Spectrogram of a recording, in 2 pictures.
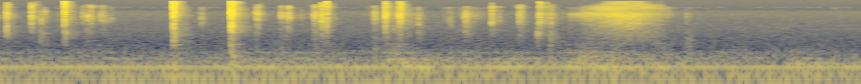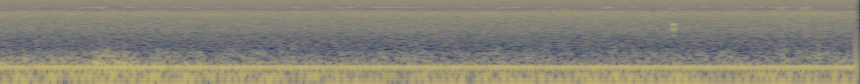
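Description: A burst of quick keystrokes on a computer keyboard, a cluster of sharp clicks for about three seconds over a steady low hum, then the keys fall silent and only the hum remains.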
